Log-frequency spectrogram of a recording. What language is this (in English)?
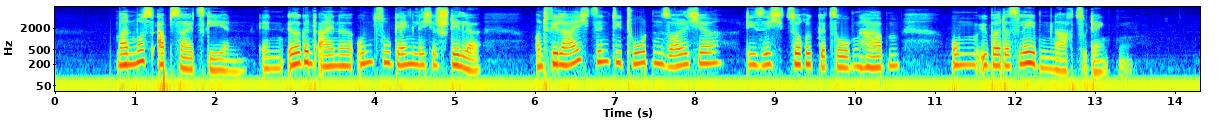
German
